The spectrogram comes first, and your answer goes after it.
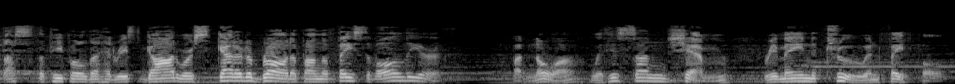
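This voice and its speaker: A man's voice: medium pitch, expressive, a little slow. A man narrating a Bible audio drama in a formal, solemn storytelling style. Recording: dull lo-fi recording with music. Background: dramatic music.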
